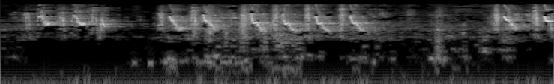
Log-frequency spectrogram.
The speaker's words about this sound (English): It's a bird concert. There's different voices. This one's very loud.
